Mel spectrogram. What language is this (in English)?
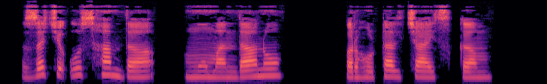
Pashto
